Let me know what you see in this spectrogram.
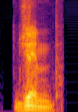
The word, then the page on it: gymp: British English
